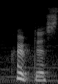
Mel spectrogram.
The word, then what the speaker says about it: Charybdis: I dare say the Charybdis will be fine here on. Cryptus, that's how you say it.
